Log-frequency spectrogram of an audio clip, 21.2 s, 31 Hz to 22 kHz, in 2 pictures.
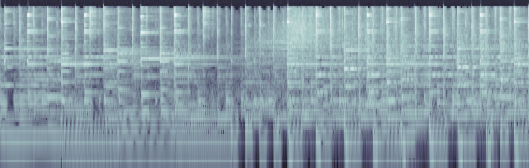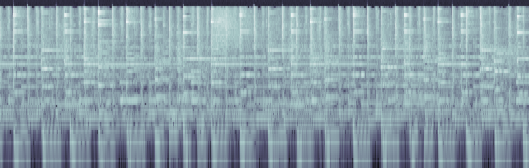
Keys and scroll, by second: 6.2 ctrl+j, 12.6 ctrl+j.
